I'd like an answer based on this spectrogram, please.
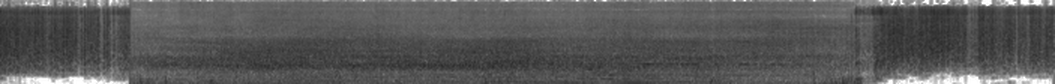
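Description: Road traffic: a steady rush of passing vehicles with a faint engine hum about halfway through. The low end drops out abruptly for the first two seconds and again near the end, leaving a thin hiss.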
